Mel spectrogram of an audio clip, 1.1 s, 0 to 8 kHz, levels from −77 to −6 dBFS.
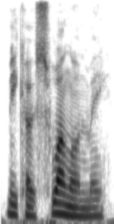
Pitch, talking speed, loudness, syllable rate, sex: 120 Hz, 210 wpm, -18 LUFS, 5.0 syllables/s, male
